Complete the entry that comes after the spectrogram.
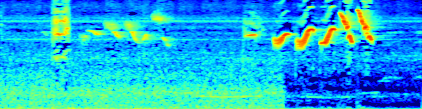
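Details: Female Double-collared seedeater (coleiro tuitui) calling in the bush: soft high chirps first, then a quick loud run of about seven sharp, rising and falling high notes in under two seconds. Steady low hum underneath.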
